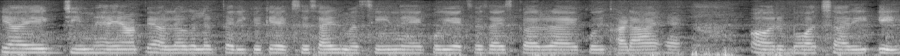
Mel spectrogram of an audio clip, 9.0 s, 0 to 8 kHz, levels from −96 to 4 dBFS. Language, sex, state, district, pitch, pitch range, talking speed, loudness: Hindi, female, Maharashtra, Mumbai Suburban, 180 Hz, 175-185 Hz, 160 wpm, -17 LUFS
